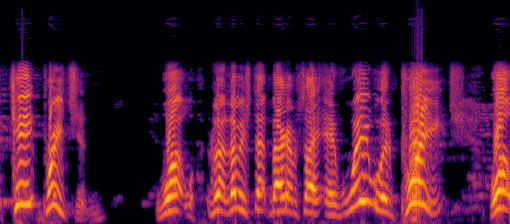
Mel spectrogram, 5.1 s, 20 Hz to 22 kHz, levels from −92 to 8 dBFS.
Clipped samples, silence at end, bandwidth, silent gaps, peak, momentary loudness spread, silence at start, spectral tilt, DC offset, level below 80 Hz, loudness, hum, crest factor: under 0.1%; 0 s; 7.4 kHz; none; 0 dBFS; 9 LU; 0.1 s; -2.5 dB/octave; under 0.1%; -56 dBFS; -12 LUFS; none; 14 dB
